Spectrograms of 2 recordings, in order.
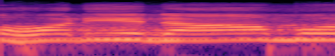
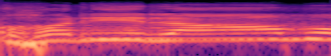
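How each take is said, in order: The two takes are said the same way.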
